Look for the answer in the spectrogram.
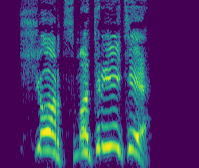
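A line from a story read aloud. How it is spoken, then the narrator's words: Panicked exclamation. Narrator (Russian): с паникой в голосе воскликнул Фабрини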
